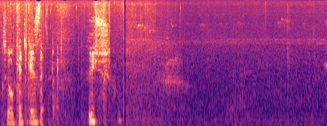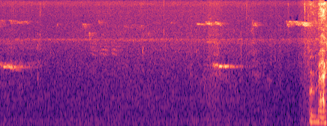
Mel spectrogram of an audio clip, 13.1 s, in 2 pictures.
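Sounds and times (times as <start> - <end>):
soft outdoor background: 0.0 - 13.0
faint high bird chirps: 5.5 - 13.0
bird whistled note: 6.5 - 7.2, 10.8 - 11.4.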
